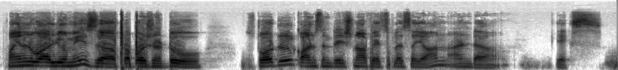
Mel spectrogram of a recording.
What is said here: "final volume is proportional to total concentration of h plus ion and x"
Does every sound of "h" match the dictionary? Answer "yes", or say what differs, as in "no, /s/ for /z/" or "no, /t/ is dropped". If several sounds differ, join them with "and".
no, /s/ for /tʃ/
